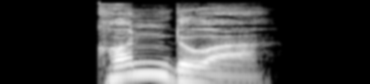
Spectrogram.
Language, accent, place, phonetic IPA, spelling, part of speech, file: German, Germany, Berlin, [ˈkɔndoːɐ̯], Kondor, noun, De-Kondor.ogg
- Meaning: condor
